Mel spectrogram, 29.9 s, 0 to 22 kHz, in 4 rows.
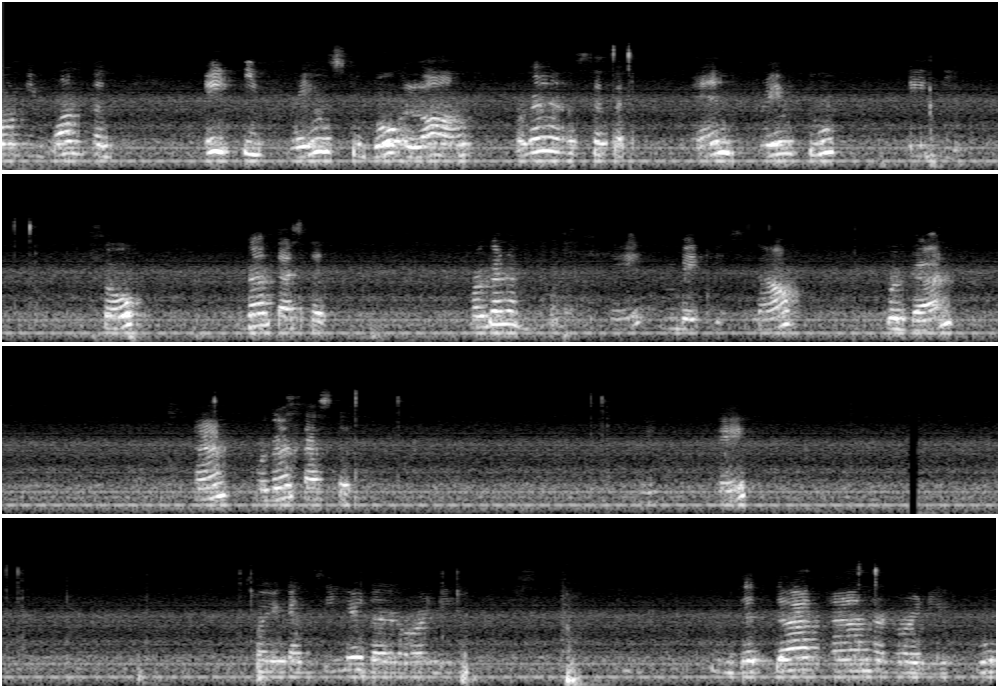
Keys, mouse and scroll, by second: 4.7-6.5 drag, 13.9-15.7 middle drag, 17.6-21.1 drag, 22.5-24.3 drag, 23.4-27.0 middle drag, 29.5-29.8 right drag.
